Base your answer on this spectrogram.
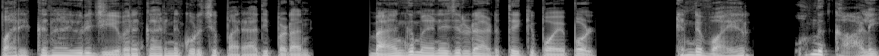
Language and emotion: Malayalam, fearful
